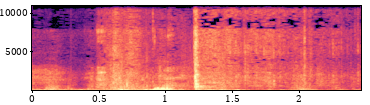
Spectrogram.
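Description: A low thump and then a single sharp clack as a snow shovel is set down against an aluminium extension ladder, with some rustling handling noise.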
